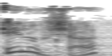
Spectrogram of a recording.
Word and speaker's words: Elosha: Et euh, Elosha, c'est comment, on le prononce exactement Elocha, comme, comme le écrit.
